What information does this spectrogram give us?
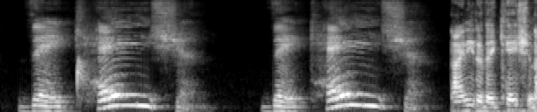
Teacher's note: we're going to be raising our voice and intonation on that second syllable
